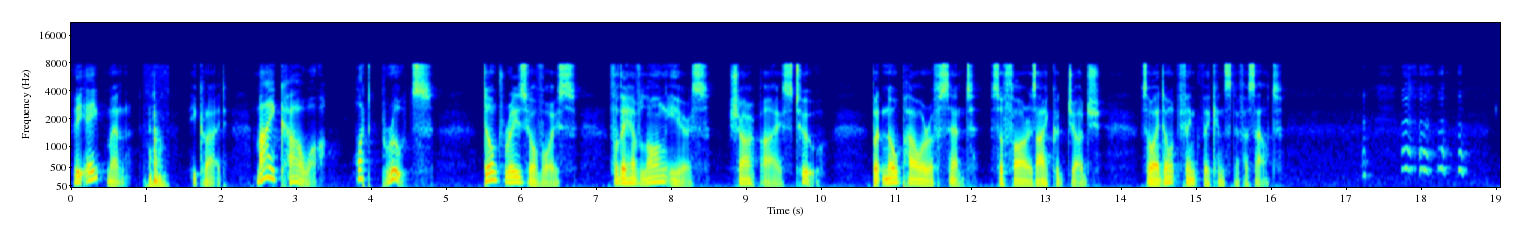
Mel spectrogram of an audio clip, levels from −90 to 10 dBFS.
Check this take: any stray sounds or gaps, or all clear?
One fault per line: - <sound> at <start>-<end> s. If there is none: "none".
- tap at 1.0-1.3 s
- laugh at 17.2-18.7 s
